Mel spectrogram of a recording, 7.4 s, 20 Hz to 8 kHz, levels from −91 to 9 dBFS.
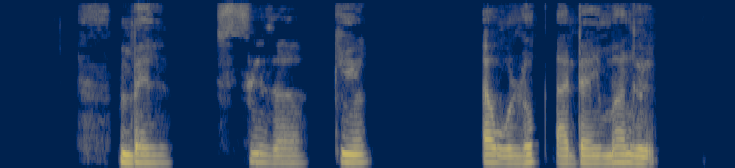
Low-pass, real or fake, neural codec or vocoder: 7.2 kHz; fake; codec, 16 kHz, 4 kbps, FreqCodec, larger model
